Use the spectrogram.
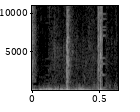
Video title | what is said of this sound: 밥상위의 자산어보 굴과 꼬막 어영차 바다야 | 차돌 소리가 딱딱딱딱 이런 소리가 나야 돼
